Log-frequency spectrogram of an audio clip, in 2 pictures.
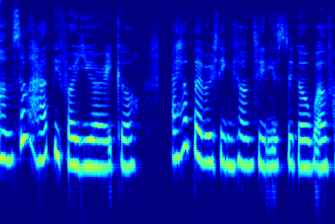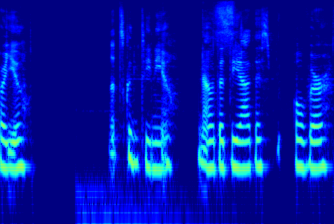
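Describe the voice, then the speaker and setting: A soft-spoken woman streaming a game, chatting casually and rambling to her viewers. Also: a little high. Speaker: VTuber streamer. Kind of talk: casual chat while gaming.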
